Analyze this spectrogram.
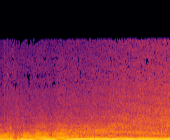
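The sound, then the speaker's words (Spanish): A race car engine revs loudly and steadily, its droning pitch dipping briefly and then climbing higher, with no one talking. “Buenas tardes por ahí para todos, ya estamos aquí una semana más de Arras Competición, ya paramos la música, nos ponemos los cascos y arrancamos los motores y salimos al tramo.”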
